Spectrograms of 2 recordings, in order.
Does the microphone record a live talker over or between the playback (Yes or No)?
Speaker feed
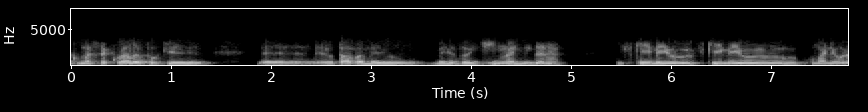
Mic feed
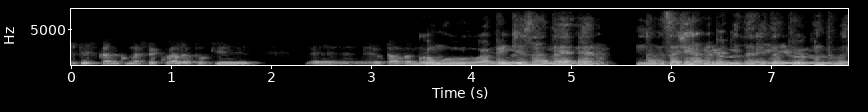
Yes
